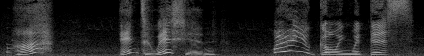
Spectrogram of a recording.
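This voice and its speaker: Tiny chirpy game sidekick girl, squeaky and very high, bouncing all over, loud music behind. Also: wildly swooping pitch, slow pace, heavy background noise, full character voice. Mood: excited, curious. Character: tiny floating girl companion, chirpy and excitable.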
